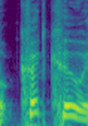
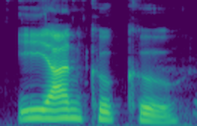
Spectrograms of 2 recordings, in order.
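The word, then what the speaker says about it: Yian Kut-Ku: Also, kut ku is really fun to say. – Kut ku. Yon-Kut Ku is how you say it in Japanese. Same thing.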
